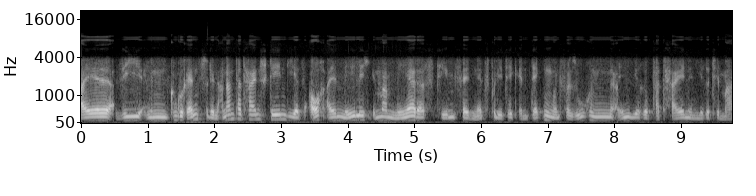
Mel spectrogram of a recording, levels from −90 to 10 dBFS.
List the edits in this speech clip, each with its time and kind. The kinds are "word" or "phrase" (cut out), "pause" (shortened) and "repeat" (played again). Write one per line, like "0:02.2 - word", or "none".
none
